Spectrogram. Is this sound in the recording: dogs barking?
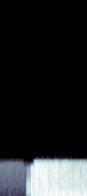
no

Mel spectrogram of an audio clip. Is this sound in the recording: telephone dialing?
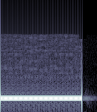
yes

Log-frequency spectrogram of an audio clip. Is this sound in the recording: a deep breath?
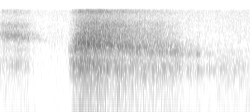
yes

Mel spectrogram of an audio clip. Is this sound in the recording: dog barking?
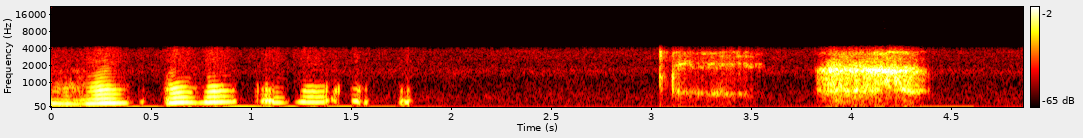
no

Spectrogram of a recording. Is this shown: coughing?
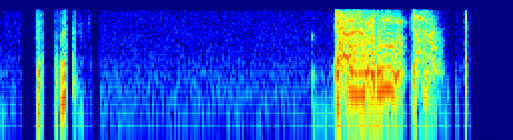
yes

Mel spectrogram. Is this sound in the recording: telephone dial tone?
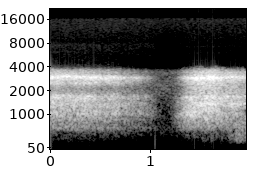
no

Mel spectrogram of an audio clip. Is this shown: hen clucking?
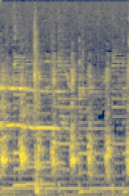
yes

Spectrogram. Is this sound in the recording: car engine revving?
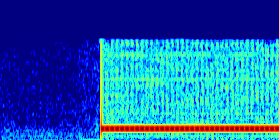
no

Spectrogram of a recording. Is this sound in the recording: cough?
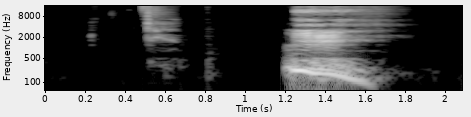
yes

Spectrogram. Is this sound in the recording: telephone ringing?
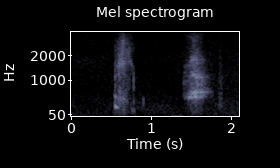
no

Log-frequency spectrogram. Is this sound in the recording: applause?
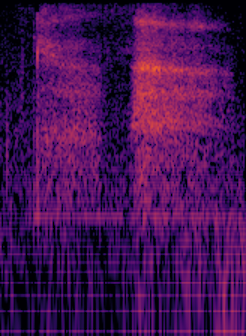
no

